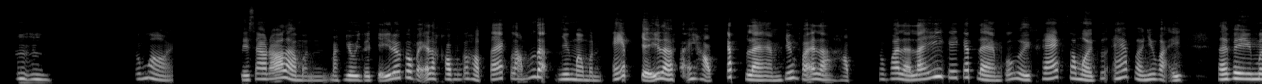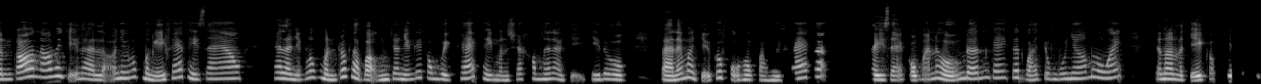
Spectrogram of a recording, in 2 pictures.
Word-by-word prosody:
Ừm, 265 -1 -3
ừm. 225 -2 -5 0.9
Đúng 260 +3 -8
rồi, 215 -8 -3 0.7
thì 205 - -1
sau 250 +3 +1
đó - - +4
là 215 - +4
mình 190 -1 -9
mặc 195 0 -9
dù 210 -2 +5
là 190 - -2
chị 290 - 0
đó 290 - +2
có 310 0 +1
vẻ - - -1
là 255 - +1
không 240 -1 -3
có 265 - -8
hợp 205 -5 -3
tác 260 +4 0
lắm 295 +6 -5
đó, 345 - +5
nhưng 235 +1 -1
mà 215 - +1
mình 195 -2 -7
ép 245 +3 -1
chỉ - - +5
là 245 -4 +6
phải 260 - -5
học 260 - -2
cách 335 -2 -1
làm 195 -3 +3
chứ 275 - -3
hông 300 - -3
phải 250 - +2
là 220 - +1
học 185 -1 -11 0.2
hông 240 -1 -13
phải 260 0 +2
là 215 -3 +1
lấy 270 - +3
cái 310 -1 -4
cách 330 -1 -3
làm 200 -5 +1
của 230 +6 -8
người 220 -6 0
khác 270 +8 0
xong 270 -3 0
rồi 205 -3 +3
cứ 280 - -13
áp 310 +5 -4
vào 230 -5 -2
như 230 +3 -1
vậy. 205 -3 -2 0.3
Tại 235 +1 +4
vì 260 -1 +5
mình 245 -1 +2
có 300 +8 +6
nói 340 -1 +1
với 390 +1 +3
chỉ 430 - -4
là 245 -3 0
lỡ 215 +4 -1
như 285 0 +3
lúc 340 -1 -6
mình 255 -4 +3
nghỉ 205 +2 +2
phép 315 +8 -2
thì 250 -3 +2
sao, 265 +3 -1 0.3
hay 280 - +1
là 255 - +5
những 225 +3 -2
lúc 315 0 -2
mình 230 -4 +4
rất 355 +8 0
là 300 - +5
bận 220 -2 +3
cho 255 - -4
những 235 -1 +1
cái 310 - -6
công 275 -4 -2
việc 225 -3 0
khác 285 +6 0
thì 230 -5 -1
mình 200 -1 -2
sẽ 245 +4 -8
không 245 0 -3
thể 250 - +2
nào 245 -4 -3
chỉ - - -14
chị 225 0 -1
được. 230 -3 +1 0.4
Và 205 -1 +6
nếu 225 +5 +3
mà 305 0 +2
chị - - -3
cứ 305 - +3
phụ 210 - -2
thuộc 220 -1 +1
vào 205 - -4
người 195 0 +1
khác 300 +3 +1
á 355 - +3 0.5
thì 215 -1 +6
sẽ 210 0 -3
cũng 200 -2 +1
ảnh 260 - -3
hưởng 230 0 +4
đến 275 +4 +1
cái 310 0 -3
kết 320 +1 -2
quả 215 -1 -1
chung 245 +1 -6
của 250 - -2
nhóm 270 +3 0
luôn 315 -4 0
ấy, 320 +5 -1 0.3
cho - - -3
nên 250 -1 +5
là 210 - 0
chỉ 200 0 +5
có 200 - -9
chị 400 - +4
không - - -36
thích 380 - -20
245 Hz, 300 wpm, -24 LUFS, 215-285 Hz, 0.9 s, là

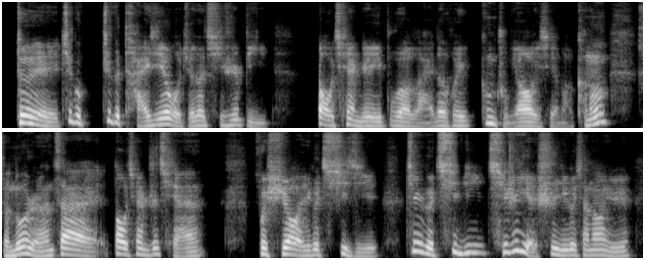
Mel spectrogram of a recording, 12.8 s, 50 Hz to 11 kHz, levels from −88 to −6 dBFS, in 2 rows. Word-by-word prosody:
对， 155 - +5
这 235 - -2
个 190 - +2 0.2
这 250 - -2
个 200 - +1
台 110 +1 -3
阶 145 +6 +2
我 150 -9 +3
觉 110 +2 -5
得 125 - 0
其 125 +1 -6
实 130 +3 -4
比 100 -9 -11 0.5
道 130 - +5
歉 135 +2 -2
这 115 - -2
一 110 -1 0
步 120 +2 -9
要 110 - +2
来 95 -1 -8
的 120 0 0
会 120 +1 -4
更 180 -1 0
主 95 - -9
要 110 +1 +3
一 100 - -6
些 95 +1 -9
吧， 90 +1 -18
可 130 - -8
能 180 +8 +2 0.3
很 125 -1 -2
多 165 +5 +5
人 125 -2 +1
在 135 -8 +4
道 165 -2 +7
歉 155 -1 -1
之 150 +3 -2
前 110 -5 -4 0.5
会 160 - +4
需 165 - +2
要 155 -5 +6
一 125 - -3
个 140 - 0
契 155 +5 -1
机， 105 -2 -7 0.2
这 235 -3 +1
个 155 - +5
契 210 +6 +2
机 195 +2 -2
其 200 +3 0
实 235 +4 +1
也 235 - +2
是 160 -1 0
一 135 -2 0
个 140 - +1
相 135 +1 -4
当 135 0 -1
于 115 +1 -5
130 Hz, 270 characters per minute, -23 LUFS, 110-160 Hz, 0.5 s, 道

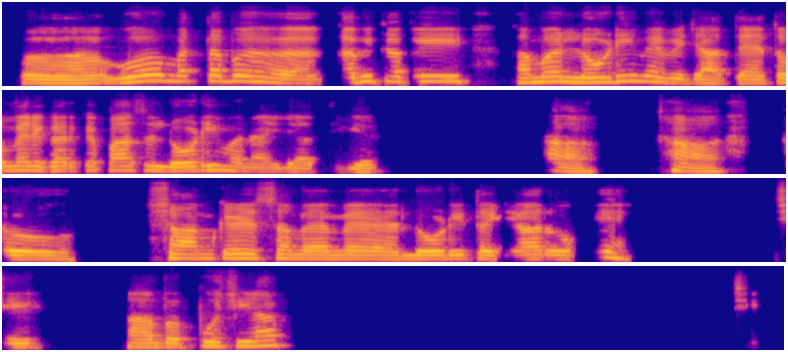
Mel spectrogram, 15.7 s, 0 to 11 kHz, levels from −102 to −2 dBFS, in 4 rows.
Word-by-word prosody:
वो 145 +10 +3
मतलब 215 +1 0
अ, 155 -8 +1 0.2
कभी-कभी 205 +1 0 0.3
हम 180 +3 +3
लोहड़ी 185 +5 +2
में 205 -4 0
भी 155 - -1
जाते 140 0 0
हैं। 140 - -1
तो 160 - 0
मेरे 165 0 +2
घर 160 0 -2
के 165 - -6
पास 165 +1 0
लोहड़ी 160 +3 +2
मनाई 135 -5 -4
जाती 125 -1 -5
है। 125 - -3 0.9
हाँ, 125 -1 -1 0.4
हाँ। 130 -5 0 0.3
तो 140 -3 +4 0.4
शाम 165 -2 +2
के 170 0 +4
समय 155 -1 +1
में 150 -2 +1
लोहड़ी 150 +2 +3
तैयार 155 +1 +1
हो 150 -1 +2 0.2
के 210 - +2 0.8
जी, 145 -1 -2 0.5
हाँ, 145 0 +2
ब 150 -1 0
पूछिए 170 +1 +2
आप? 200 +1 -1 2.2
जी। - - -16
155 Hz, 140 wpm, -23 LUFS, 145-175 Hz, 2.2 s, तो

